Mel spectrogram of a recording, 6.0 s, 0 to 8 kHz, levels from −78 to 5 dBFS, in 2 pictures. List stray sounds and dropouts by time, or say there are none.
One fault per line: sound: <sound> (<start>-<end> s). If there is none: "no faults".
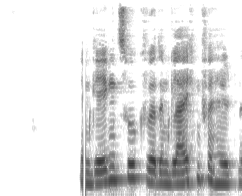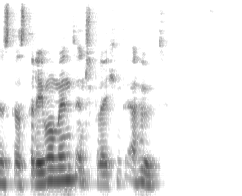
sound: dropout (1.0-1.1 s)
